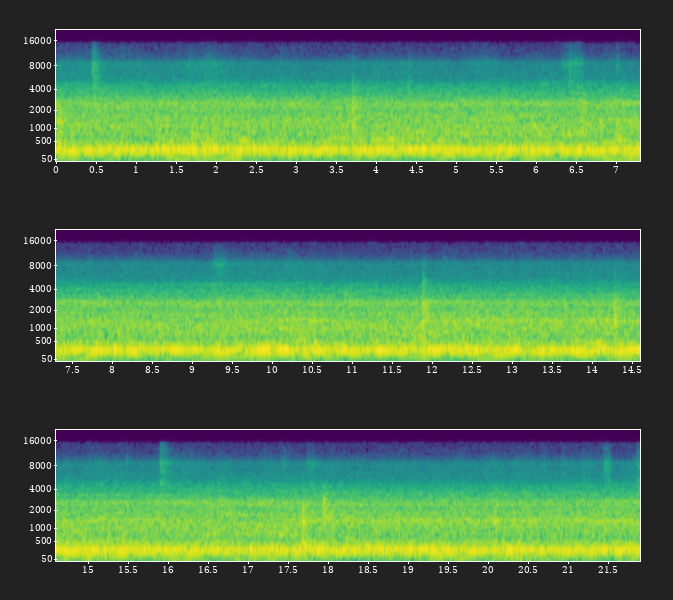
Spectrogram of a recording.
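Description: Steady mechanical hum with a constant low drone, unchanging throughout, and a few faint ticks over it.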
